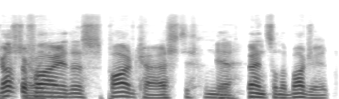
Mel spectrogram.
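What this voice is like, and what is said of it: Imitated stern executive voice. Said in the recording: “Good impression.”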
